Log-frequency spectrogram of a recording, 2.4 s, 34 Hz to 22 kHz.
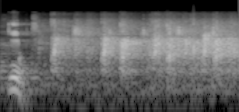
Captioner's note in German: Beifall bei dem BÜNDNIS 90/DIE GRÜNEN und der CDU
